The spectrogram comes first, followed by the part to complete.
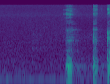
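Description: Two short, loud coughs about half a second apart, near the end, over quiet room tone with a faint steady hum.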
